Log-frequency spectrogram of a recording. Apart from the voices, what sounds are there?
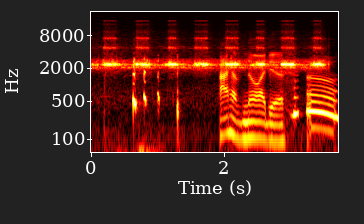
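crickets chirping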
